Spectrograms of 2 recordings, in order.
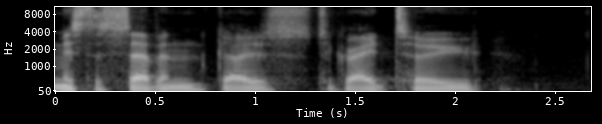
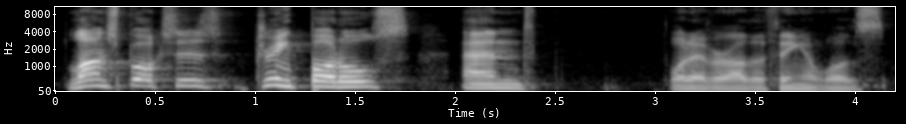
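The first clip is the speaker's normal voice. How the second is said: high, loud barked orders; imitating a strict teacher; 9 semitones higher, 5 dB louder than usual. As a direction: order the kids into lines. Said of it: "The teacher was quite strict".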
